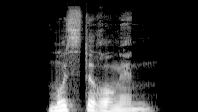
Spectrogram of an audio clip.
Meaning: plural of Musterung
- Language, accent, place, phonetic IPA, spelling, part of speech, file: German, Germany, Berlin, [ˈmʊstəʁʊŋən], Musterungen, noun, De-Musterungen.ogg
